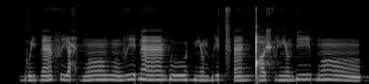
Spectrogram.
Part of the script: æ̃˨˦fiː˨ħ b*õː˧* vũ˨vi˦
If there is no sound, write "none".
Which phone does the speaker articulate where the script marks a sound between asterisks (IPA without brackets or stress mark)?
õː˧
